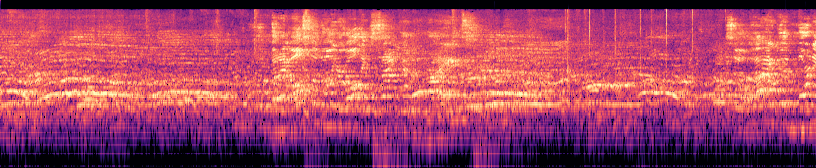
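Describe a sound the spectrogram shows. A crowd of young people shouts and cheers.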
